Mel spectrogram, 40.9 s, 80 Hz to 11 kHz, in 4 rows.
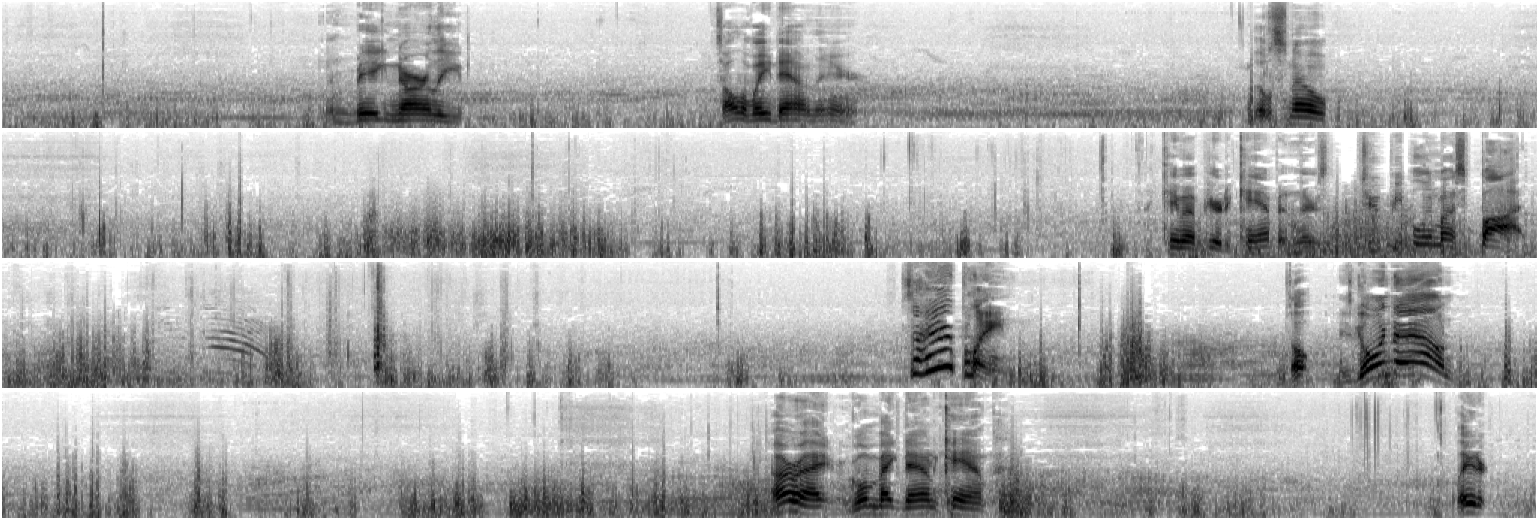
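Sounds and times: wind buffeting microphone: 0:00.0 - 0:40.9.

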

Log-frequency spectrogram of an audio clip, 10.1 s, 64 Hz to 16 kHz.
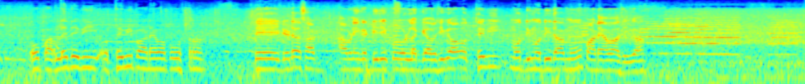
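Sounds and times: road traffic rumble: 0:00.0 - 0:10.0
vehicle horn honking: 0:07.2 - 0:10.0.

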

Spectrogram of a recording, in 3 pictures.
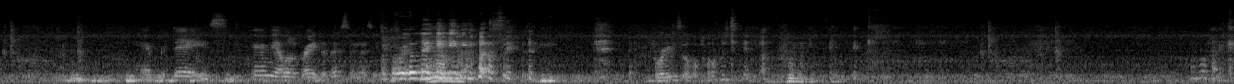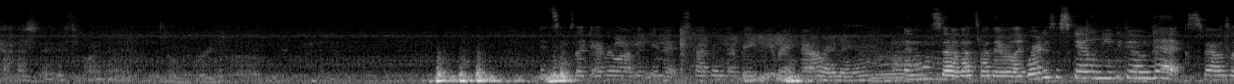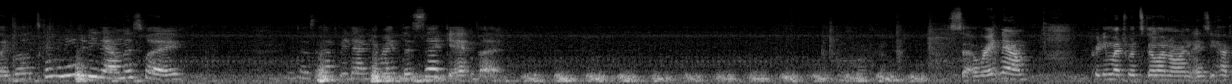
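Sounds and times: fetal heartbeat whooshing pulses: 0:00.0 - 0:05.9, 0:16.5 - 0:26.5, 0:27.5 - 0:35.0
low room hum: 0:00.0 - 0:37.0.

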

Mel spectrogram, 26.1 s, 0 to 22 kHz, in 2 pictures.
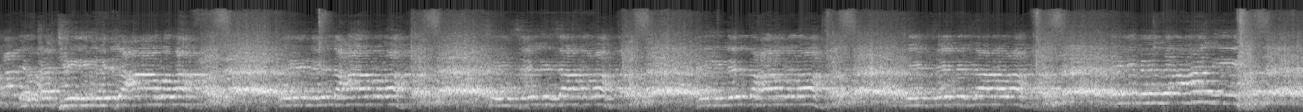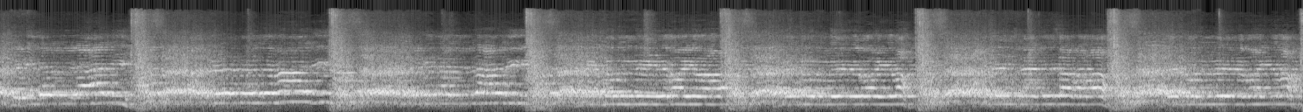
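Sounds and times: crowd of men chanting: 0:00.3 - 0:26.0
hands beating on chests: 0:12.4 - 0:12.9, 0:14.3 - 0:14.9, 0:16.3 - 0:16.9, 0:18.3 - 0:19.6, 0:20.2 - 0:21.0, 0:22.2 - 0:23.5, 0:24.1 - 0:25.4.

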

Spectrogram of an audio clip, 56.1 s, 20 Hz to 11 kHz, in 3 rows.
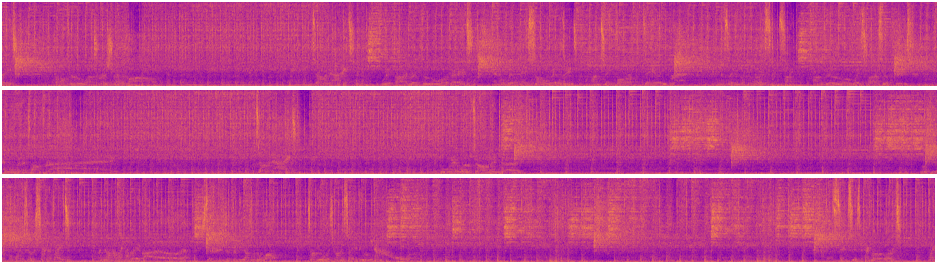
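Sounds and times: crash and ride cymbals: 0:00.0 - 0:56.0
death metal band playing live: 0:00.0 - 0:56.0
distorted electric guitars: 0:00.0 - 0:56.0
drum kit pounding rapidly: 0:00.0 - 0:56.0.

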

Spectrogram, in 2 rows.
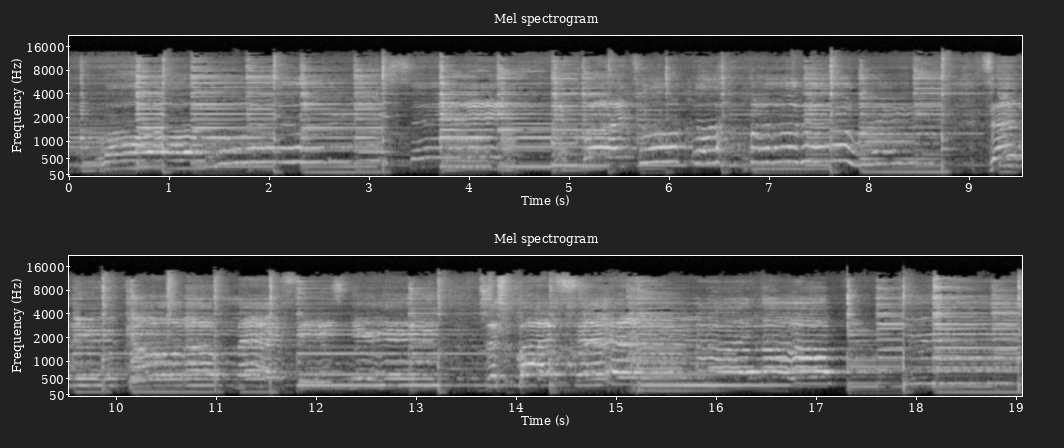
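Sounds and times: man singing slow melody: 0:00.0 - 0:19.0
plucked acoustic guitar: 0:00.0 - 0:19.0.

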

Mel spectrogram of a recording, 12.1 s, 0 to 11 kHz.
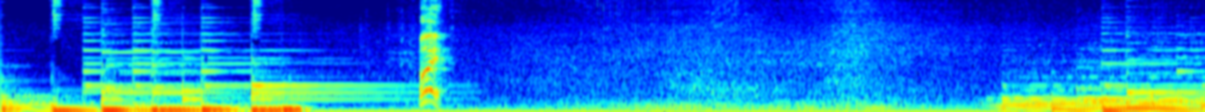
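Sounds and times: car engine humming: 0:02.0 - 0:12.0.

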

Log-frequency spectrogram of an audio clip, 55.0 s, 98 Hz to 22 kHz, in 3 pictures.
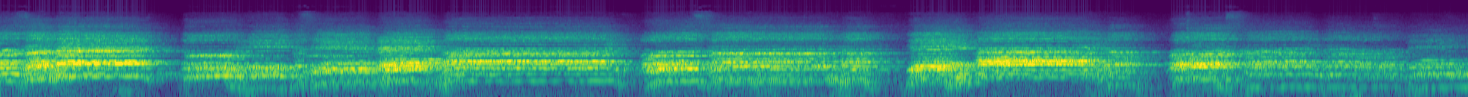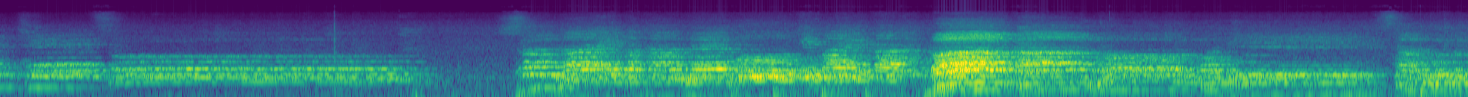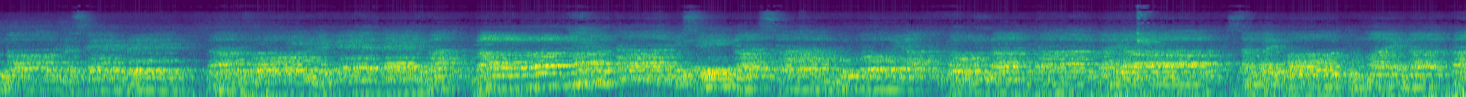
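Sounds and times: mixed choir singing in harmony: 0:00.0 - 0:55.0.

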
